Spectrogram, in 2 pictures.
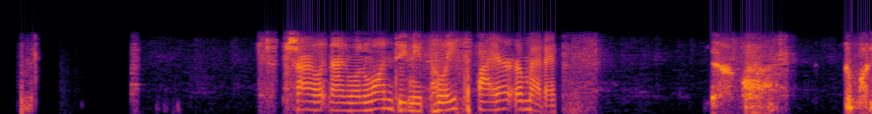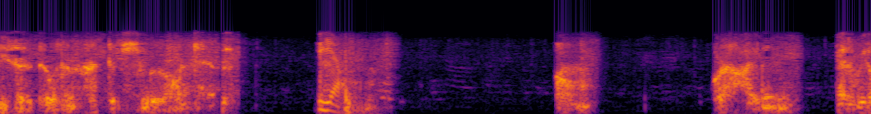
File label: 911 call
